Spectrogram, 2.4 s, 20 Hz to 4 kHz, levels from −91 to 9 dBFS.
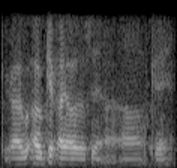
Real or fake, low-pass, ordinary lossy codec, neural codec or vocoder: real; 3.6 kHz; AAC, 16 kbps; none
